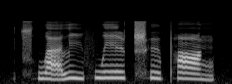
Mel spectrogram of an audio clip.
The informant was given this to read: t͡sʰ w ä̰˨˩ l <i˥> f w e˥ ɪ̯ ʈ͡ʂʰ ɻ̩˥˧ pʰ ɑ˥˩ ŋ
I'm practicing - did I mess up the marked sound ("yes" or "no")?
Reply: yes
